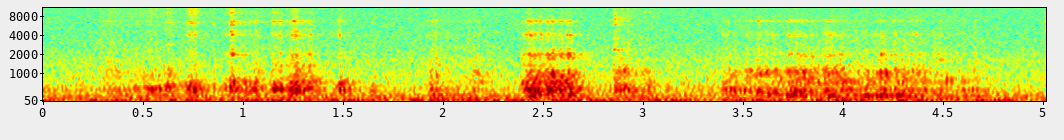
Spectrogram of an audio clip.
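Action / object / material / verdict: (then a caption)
scrape / pastel pencil on paper sketchbook page / paper / none. A pastel pencil tip rubs and scratches repeated short strokes across a black paper sketchbook page, filling in a lantern and drawing faces. The quiet, dry scratching comes in uneven bursts with a soft low hum underneath.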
